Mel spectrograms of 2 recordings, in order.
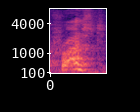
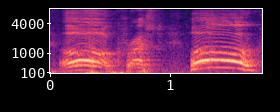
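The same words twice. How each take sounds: First: Said in the usual way. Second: Crushed cried out high and loud; gleeful cry. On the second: A narrator's reading. Storyteller savoring the troll's fall, gleeful high cry.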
